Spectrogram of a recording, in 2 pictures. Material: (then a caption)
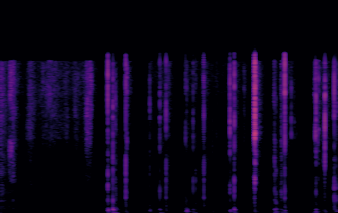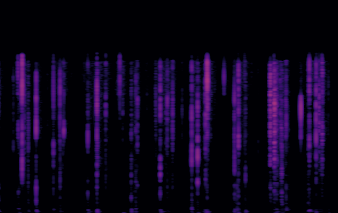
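Rattan. Both hands with long painted fingernails tap rapidly in a typing-like motion on a flat, square woven rattan table mat and scratch across its weave. The result is a quick, uneven run of dry, crisp clicks and crunchy, crinkling scratches that stop dead with no ring, over a quiet background.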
